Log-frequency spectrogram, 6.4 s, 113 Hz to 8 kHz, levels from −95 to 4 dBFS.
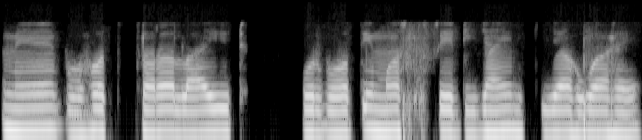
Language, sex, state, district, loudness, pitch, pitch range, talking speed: Hindi, male, Chhattisgarh, Bastar, -15 LUFS, 145 Hz, 140-150 Hz, 120 wpm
